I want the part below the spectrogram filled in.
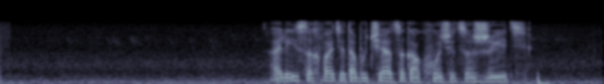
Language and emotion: Russian, angry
